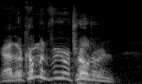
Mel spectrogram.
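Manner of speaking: high, loud, bombastic delivery with rough edges. Imitating a brother's bombastic claims about children: imitating Alpha, bombastic. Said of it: "That's a pretty good impersonation".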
